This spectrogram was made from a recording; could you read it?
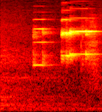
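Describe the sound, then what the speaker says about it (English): Ninja Speedi air fryer beeping: two short electronic beep tones, the second longer and louder, clear and close with no talk. "And we've beeped"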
